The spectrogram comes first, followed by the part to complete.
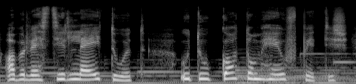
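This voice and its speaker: A woman's voice: on the high side, unhurried, mellow, faint music behind. A woman with a Swiss German accent narrating a scripted children's Bible story expressively, speaking directly to young listeners.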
